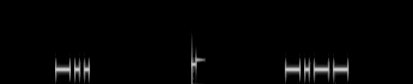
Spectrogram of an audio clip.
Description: Morse code, heard as a keyed tone, about 25 wpm, 700 Hz. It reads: D Y
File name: Single-Letter-Number-25wpm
